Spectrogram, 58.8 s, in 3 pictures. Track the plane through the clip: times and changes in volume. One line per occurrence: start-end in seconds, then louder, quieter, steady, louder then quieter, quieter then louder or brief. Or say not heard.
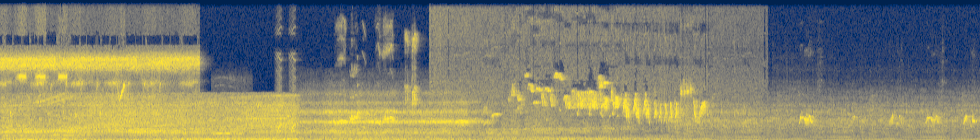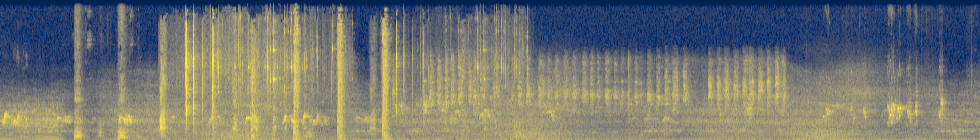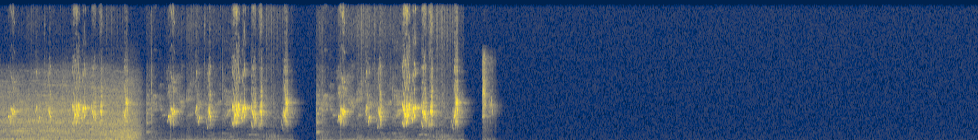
0.0-42.0 quieter.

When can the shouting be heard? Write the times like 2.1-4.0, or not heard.
not heard.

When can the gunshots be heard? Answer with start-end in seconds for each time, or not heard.
25.2-27.7.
